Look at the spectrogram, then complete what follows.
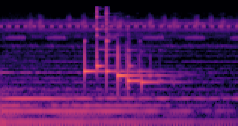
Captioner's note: Phone ringing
